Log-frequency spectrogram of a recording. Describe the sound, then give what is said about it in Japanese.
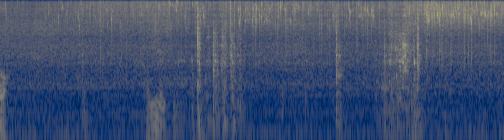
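A thin ground meat patty, shaped like a hamburger patty, cooks slowly in a frying pan, a steady crackling hiss with scattered sharper pops and spits that swell slightly toward the end. No one speaks. “でこれをフライパンの中にドンとハンバーグみたいなんですねそうそうそうまあ、薄いハンバーグとまあ、ハンバーガーのパティみたいな感じで入れてもらえると普通ひき肉ガーッとこう混ぜてはいはいポロポロにするっていうかそぼろ状にしますねそうなんですよこれを、まあ、じっくりハンバーグみたいに焼いていくんですけど”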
